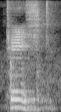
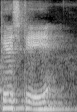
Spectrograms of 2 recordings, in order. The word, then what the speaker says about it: taste: hate bake bake bake taste not tasty we generally say taste he remains silent taste thus he remains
